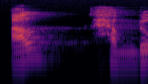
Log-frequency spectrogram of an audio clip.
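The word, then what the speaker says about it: الحمد: ini apa Pak Bu alhamdu maksudnya ya alhamdu nah alhamdu Yang a ini tidak boleh dibaca kalau pertengahan tapi kalau di awal baru dibaca kalau disambung dari kata bismillah bismillahirrahmanirrahimil hamdu a-nya enggak dibaca tapi kalau dipisah Bismillahirrahmanirrahim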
